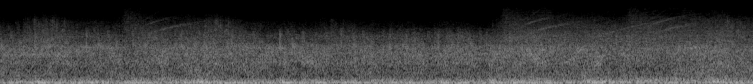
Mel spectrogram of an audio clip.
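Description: A giant robot's jet thrusters roar steadily.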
